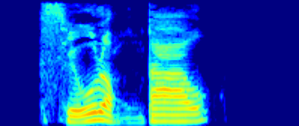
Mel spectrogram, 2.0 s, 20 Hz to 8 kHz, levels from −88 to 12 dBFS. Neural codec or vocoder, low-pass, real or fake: none; 7.2 kHz; real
